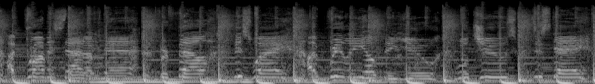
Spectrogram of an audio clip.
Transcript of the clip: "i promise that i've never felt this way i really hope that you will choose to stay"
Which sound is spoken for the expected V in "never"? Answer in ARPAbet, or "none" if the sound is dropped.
B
